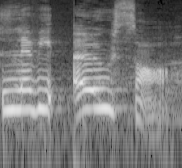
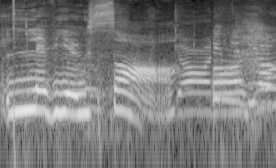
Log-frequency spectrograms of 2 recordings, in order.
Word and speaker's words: Leviosa: someone's eye out besides you're saying it wrong it's Lev Oar not leviar bardian Leviosa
